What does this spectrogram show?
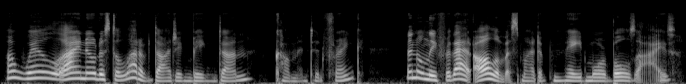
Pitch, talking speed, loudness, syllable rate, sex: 205 Hz, 220 wpm, -20 LUFS, 5.1 syllables/s, female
